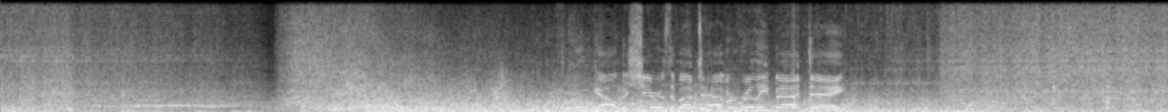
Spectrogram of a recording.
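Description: Waves crash and churn against a ship.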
